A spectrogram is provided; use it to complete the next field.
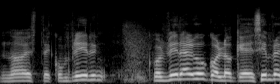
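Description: Noticeable background noise sits behind the speaker. A man talks at a fairly quick pace. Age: 20s. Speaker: professional wrestler. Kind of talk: casual interview.

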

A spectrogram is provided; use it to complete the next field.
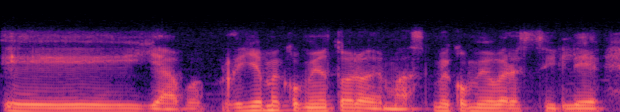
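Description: The voice, in a Peruvian accent, has monotone, flat intonation. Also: man. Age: 20s. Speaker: adult content creator. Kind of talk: interview.

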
